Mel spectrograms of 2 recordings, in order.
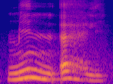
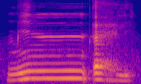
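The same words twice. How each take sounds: First: The n is clear and held only briefly. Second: The n is nasalized and held too long. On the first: The speaker calls it right. "on dira plutôt min ahli" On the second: The speaker calls it wrong. "et non pas min ahli"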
